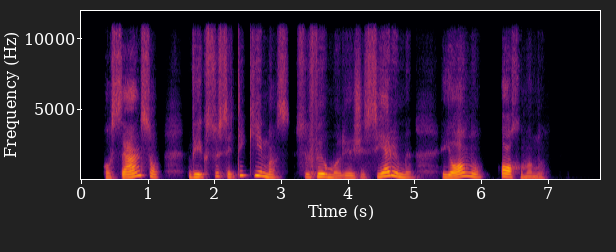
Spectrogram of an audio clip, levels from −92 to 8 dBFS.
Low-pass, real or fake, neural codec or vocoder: 10.8 kHz; fake; codec, 16 kHz in and 24 kHz out, 0.9 kbps, LongCat-Audio-Codec, four codebook decoder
